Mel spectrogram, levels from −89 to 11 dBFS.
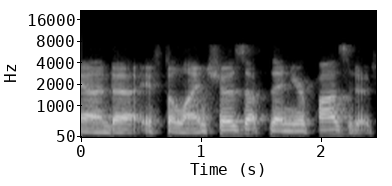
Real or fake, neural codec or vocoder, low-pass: real; none; 7.2 kHz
